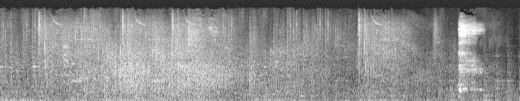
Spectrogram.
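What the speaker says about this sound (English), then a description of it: "Enemy fire, careful." Heavy enemy gunfire and explosive bursts in the sci-fi shooter Mass Effect Andromeda form a dense, continuous rumbling barrage with rapid crackling shots, loud and close, with a sharp burst near the end and no talking.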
